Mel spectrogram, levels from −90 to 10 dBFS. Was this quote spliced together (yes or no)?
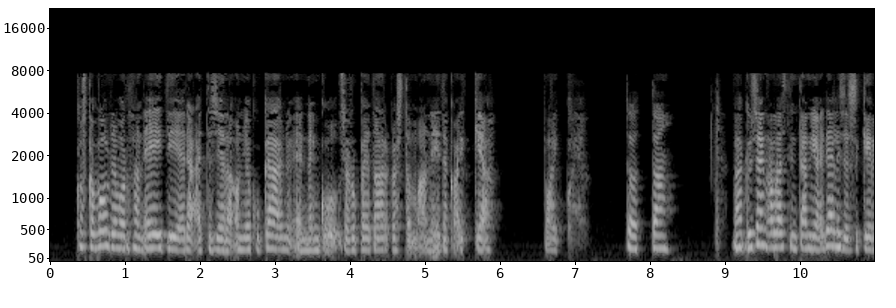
no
